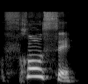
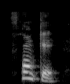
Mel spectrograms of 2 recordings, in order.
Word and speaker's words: français: prononce S j'écris maintenant français pourquoi il y a une CDI parce qu'il y a un a qui suit et si je ne mets pas de CD je prononce franquais pardon leçon tu écris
